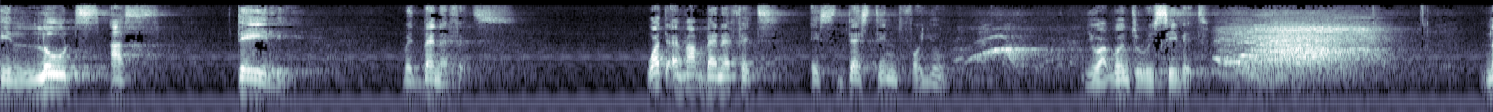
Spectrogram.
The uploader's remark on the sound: Preached at the Experience Service, First Love Church.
